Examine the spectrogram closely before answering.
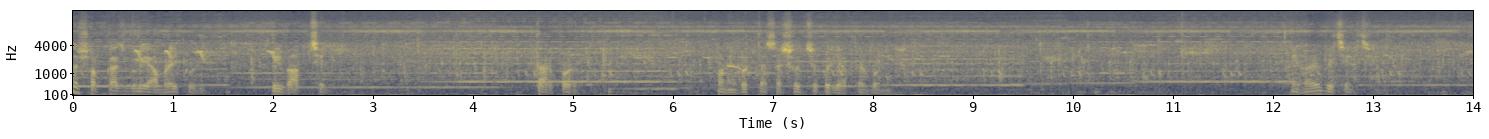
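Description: A young man speaks close by in an emotional tone.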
